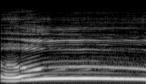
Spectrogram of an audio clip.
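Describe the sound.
A voice imitates a low wolf growl as the story character Little Chubby Wolf: a single loud, sustained throaty tone that swoops up briefly at the start, then holds steady for about a second and a half.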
